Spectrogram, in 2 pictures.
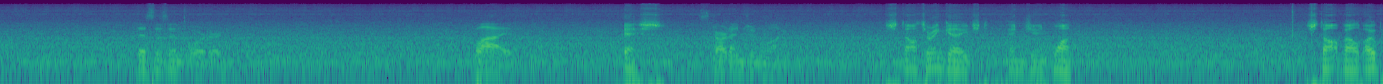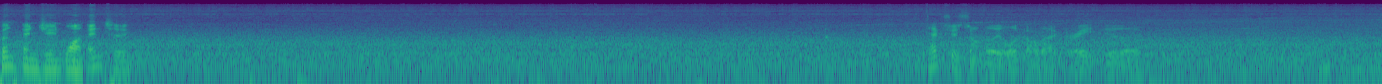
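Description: A jet airliner's engines hum steadily at idle.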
